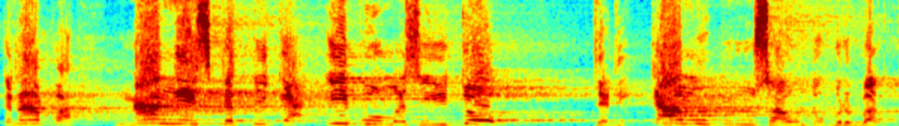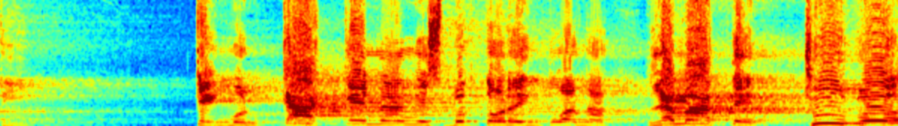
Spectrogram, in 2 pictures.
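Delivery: high, loud preaching shout; shouting sermon. Real, not acted. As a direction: preach it at full force. Preaching at full force. (berkhotbah berteriak)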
